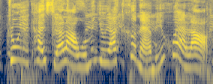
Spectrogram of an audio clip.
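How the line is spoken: Boisterous shouting. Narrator (Chinese): 老板们 大喊

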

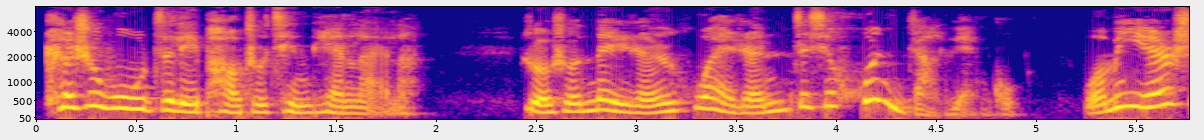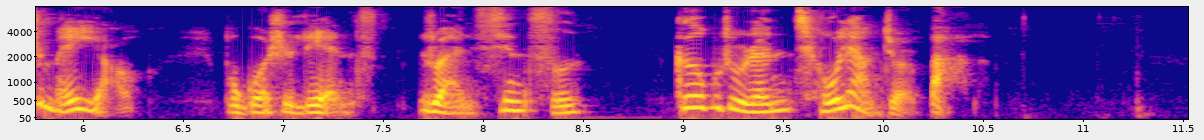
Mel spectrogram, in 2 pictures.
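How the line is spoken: Laughing old nurse, pious exclamation. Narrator (Chinese): 赵嬷嬷也笑个不住，又念佛道

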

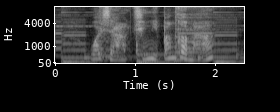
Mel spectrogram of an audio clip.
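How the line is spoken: Low, hushed voice. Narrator (Chinese): 乌鸦压低声音问道

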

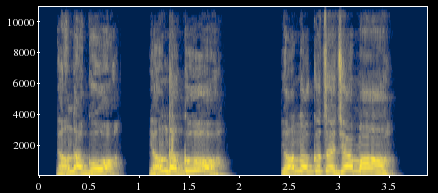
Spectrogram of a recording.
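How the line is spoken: Shouting from outside. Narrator (Chinese): 墙外面有人大喊着

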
